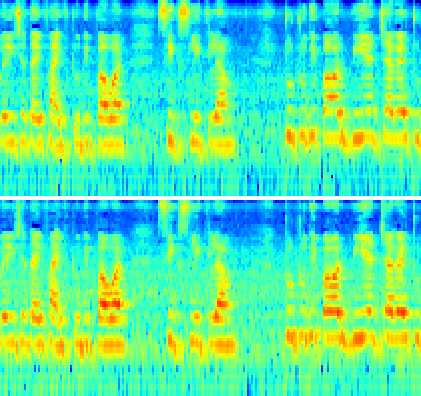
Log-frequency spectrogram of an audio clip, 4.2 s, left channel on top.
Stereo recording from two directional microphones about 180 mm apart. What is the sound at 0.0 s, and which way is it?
A woman's voice, 45° left (ahead or behind).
